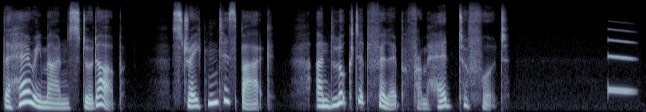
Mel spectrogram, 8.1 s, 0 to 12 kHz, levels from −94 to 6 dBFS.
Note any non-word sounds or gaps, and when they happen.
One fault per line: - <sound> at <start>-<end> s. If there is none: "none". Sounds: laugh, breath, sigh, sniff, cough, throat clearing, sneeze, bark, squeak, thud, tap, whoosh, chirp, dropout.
- chirp at 7.6-8.0 s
